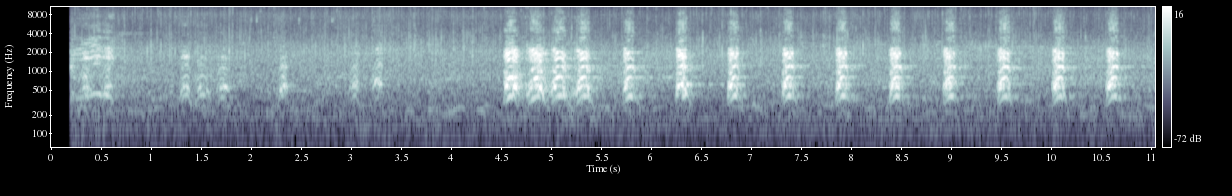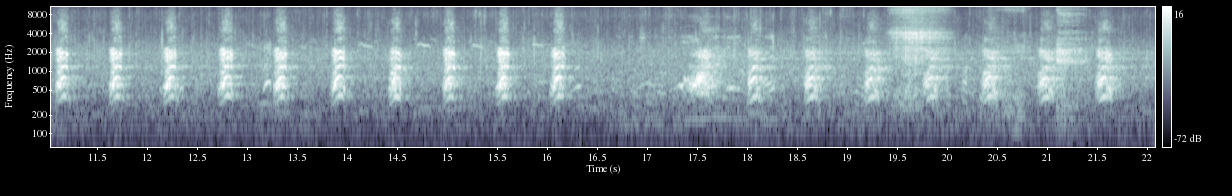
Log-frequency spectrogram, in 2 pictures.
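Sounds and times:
dog barking: 0:00.2 - 0:02.4, 0:03.0 - 0:03.4, 0:04.5 - 0:16.4, 0:17.4 - 0:21.9.

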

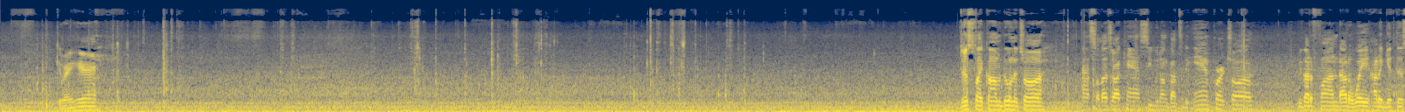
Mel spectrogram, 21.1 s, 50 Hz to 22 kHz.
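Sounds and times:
steady low hum: 0:00.0 - 0:21.0.

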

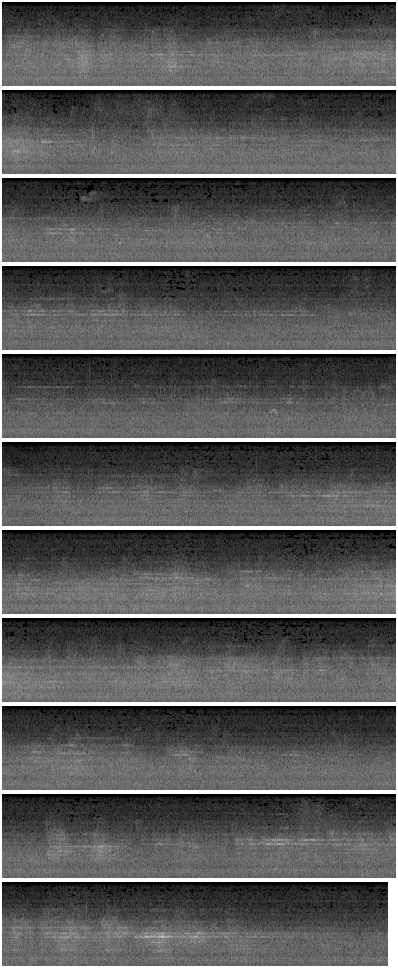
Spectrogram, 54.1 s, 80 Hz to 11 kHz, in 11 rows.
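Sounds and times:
distant freight train rumbling: 0:00.0 - 0:54.0.

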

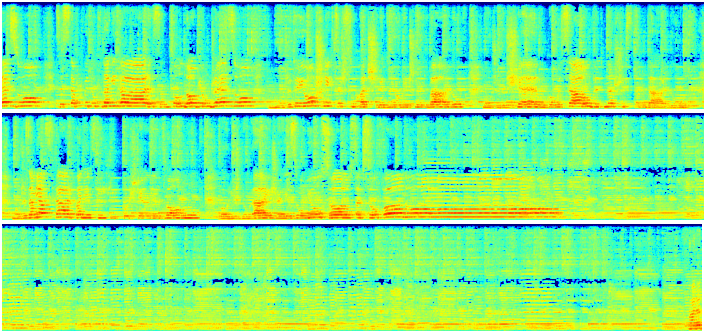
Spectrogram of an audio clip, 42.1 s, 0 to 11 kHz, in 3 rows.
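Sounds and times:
jazz backing track with keyboard: 0:00.0 - 0:42.0
girl singing a long note: 0:22.2 - 0:25.3.

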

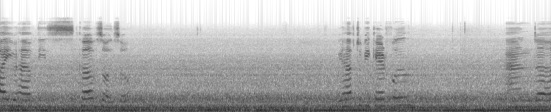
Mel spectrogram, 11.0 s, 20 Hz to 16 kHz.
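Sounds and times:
car road and engine drone: 0:00.0 - 0:11.0
constant low hum: 0:00.0 - 0:11.0.

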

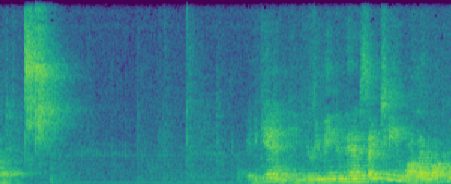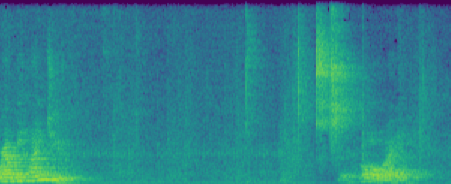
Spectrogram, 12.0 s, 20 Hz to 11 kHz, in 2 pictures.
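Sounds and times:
faint steady hum: 0:00.0 - 0:12.0
footsteps on foam mats: 0:01.2 - 0:03.2, 0:07.3 - 0:10.2
short scuffing: 0:07.3 - 0:10.2.

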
